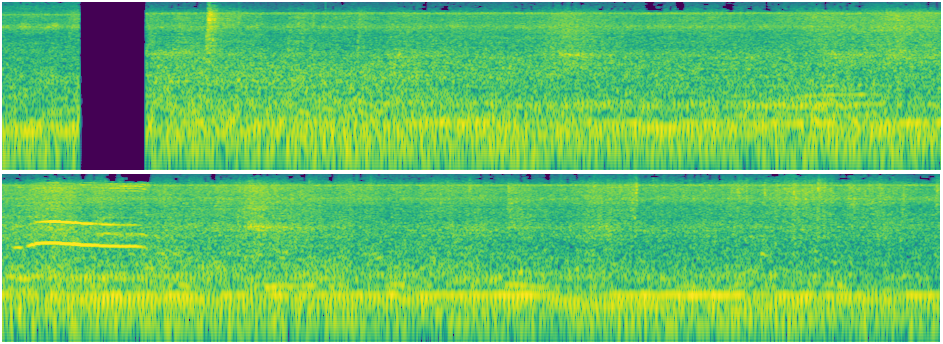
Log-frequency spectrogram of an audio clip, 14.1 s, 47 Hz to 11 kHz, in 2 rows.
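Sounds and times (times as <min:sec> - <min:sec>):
baby monkey crying: 0:07.1 - 0:08.4.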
